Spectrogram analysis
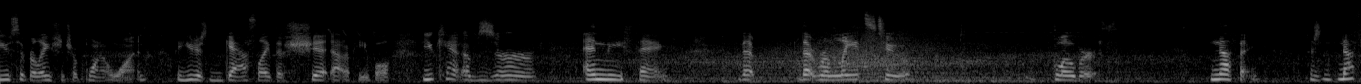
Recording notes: Listen in as we walk and talk.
